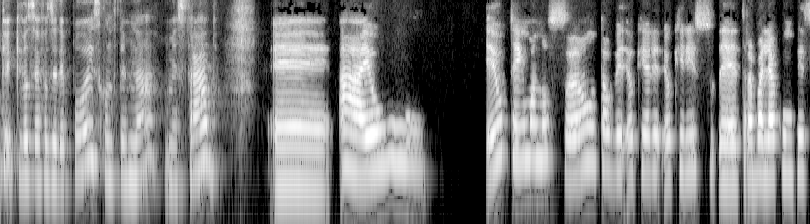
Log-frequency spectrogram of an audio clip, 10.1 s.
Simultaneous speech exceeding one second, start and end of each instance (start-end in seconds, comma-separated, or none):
none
